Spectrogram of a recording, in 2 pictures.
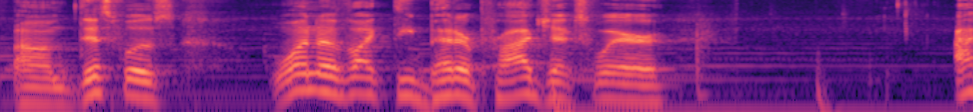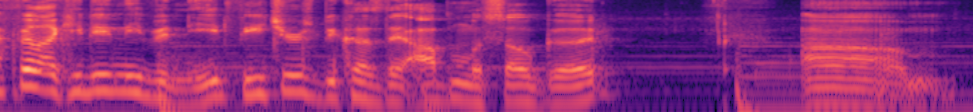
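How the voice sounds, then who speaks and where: A man from the US Midwest with a Midwestern accent, hosting his own show and giving a loose, rambling, profane album review. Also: medium pitch. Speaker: host.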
